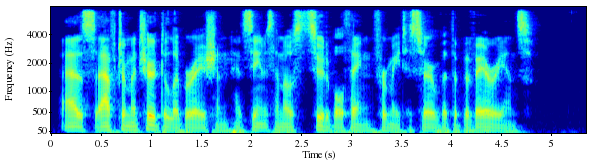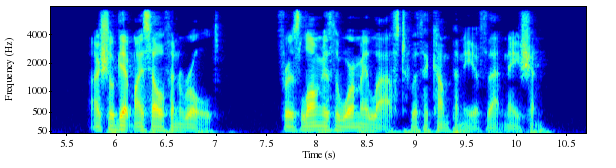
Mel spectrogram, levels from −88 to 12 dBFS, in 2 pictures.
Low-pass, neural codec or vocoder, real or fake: 7.2 kHz; none; real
